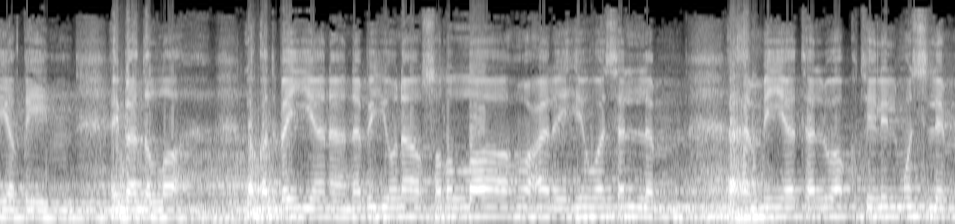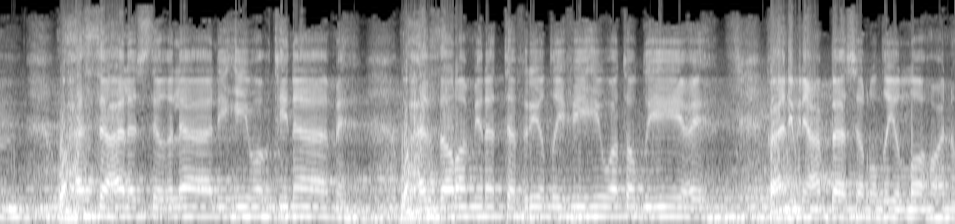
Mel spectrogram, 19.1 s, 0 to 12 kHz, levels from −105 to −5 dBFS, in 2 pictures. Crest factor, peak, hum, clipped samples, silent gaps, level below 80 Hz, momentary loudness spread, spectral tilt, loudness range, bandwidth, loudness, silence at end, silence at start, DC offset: 8 dB; 0 dBFS; none; 2%; none; -38 dBFS; 6 LU; -6.5 dB/octave; 1 LU; 10.5 kHz; -9 LUFS; 0 s; 0 s; under 0.1%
